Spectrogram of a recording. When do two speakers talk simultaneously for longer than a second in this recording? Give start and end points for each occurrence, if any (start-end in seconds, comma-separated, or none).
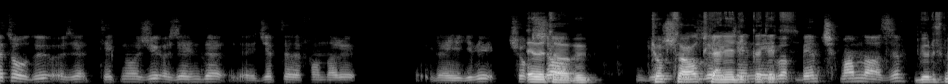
6.5-8.0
